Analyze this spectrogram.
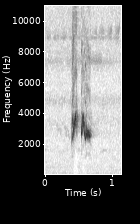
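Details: Female bird calling the male, as it does daily: a single bright high chirp in two parts, a brief note and a longer slurred falling note, loud against a quiet background.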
